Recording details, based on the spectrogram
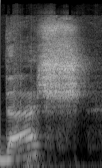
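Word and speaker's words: דָּשׁ: Ici, vous avez la lettre shin, vous vous souvenez, quand le point est au-dessus à droite, c'est sh, prononcé comme dans Chirac. Donc dash.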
